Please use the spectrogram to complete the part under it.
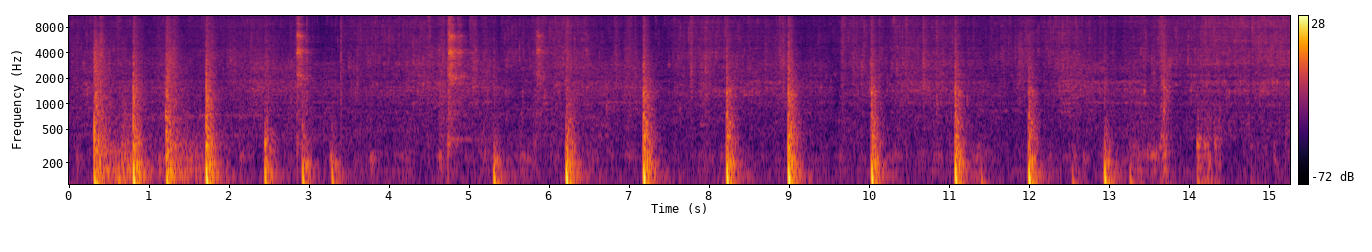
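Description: Milk squirts in rhythmic bursts into a plastic pail as a cow is milked by hand.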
